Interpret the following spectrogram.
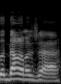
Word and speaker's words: Adonijah: So Google told us it was Adonijah.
